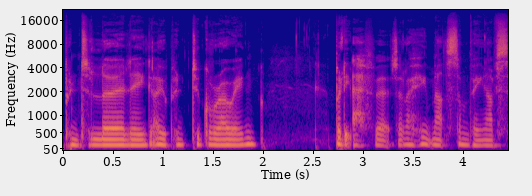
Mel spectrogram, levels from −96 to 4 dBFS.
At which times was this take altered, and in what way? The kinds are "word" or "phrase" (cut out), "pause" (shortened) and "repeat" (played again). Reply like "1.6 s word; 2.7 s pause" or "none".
2.9 s word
